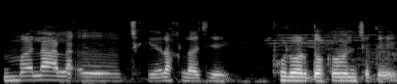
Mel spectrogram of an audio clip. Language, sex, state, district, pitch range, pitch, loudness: Angika, female, Bihar, Bhagalpur, 160-190 Hz, 175 Hz, -18 LUFS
